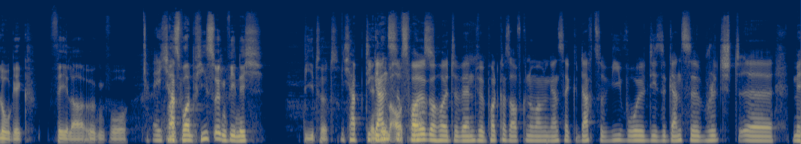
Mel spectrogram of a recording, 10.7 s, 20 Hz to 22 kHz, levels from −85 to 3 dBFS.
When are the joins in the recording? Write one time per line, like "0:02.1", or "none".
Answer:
none

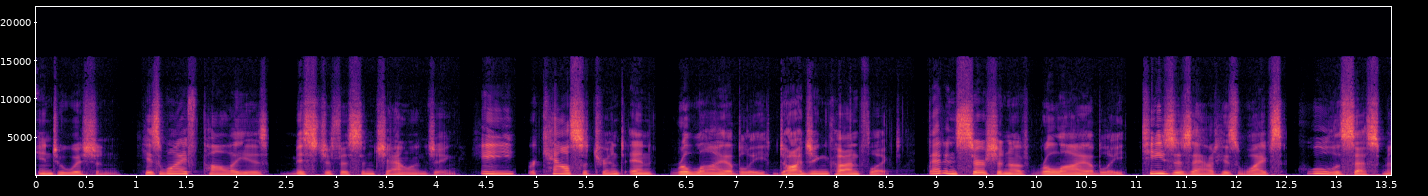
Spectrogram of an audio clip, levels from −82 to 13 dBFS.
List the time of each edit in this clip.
none

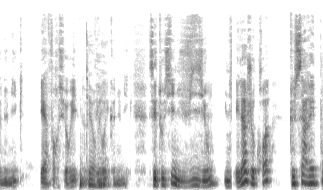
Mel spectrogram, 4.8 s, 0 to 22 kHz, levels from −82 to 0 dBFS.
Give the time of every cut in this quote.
0:01.2
0:03.5

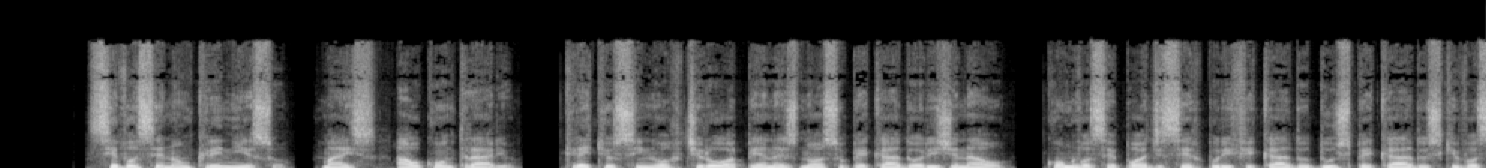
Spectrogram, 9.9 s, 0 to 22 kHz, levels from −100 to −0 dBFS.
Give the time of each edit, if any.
0:07.2

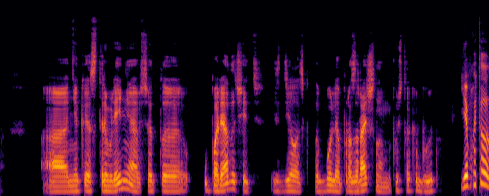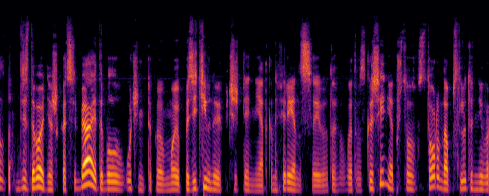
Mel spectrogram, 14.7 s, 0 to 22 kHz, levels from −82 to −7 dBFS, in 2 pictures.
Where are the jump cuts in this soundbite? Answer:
0:05.9
0:13.3

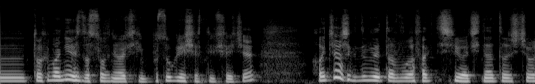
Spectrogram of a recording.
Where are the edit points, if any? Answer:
0:01.3

